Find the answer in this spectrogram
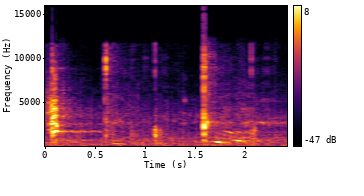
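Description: Table tennis ball hits: a sharp click of the celluloid ball at the start and another about a second and a half in, as a rally winds down.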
